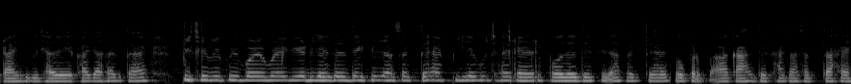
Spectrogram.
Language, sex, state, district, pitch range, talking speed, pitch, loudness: Hindi, male, Maharashtra, Solapur, 150-185 Hz, 230 wpm, 165 Hz, -37 LUFS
